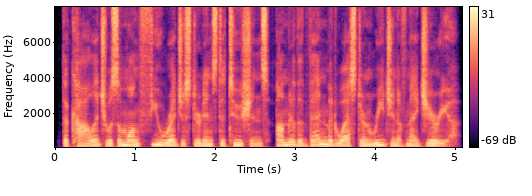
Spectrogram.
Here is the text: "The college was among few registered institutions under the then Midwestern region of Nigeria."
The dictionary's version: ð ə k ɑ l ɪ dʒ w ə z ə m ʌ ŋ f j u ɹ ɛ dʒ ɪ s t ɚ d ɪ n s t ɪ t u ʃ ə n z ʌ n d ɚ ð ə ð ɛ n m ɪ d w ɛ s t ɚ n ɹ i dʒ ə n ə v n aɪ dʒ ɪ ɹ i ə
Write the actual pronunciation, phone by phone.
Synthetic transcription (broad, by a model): ð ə k ɑ l ɪ dʒ w ə z ə m ʌ ŋ f j u ɹ ɛ dʒ ɪ s t ɚ d ɪ n s t ɪ t u ʃ ə n z ʌ n d ɚ ð ə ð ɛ n m ɪ d w ɛ s t ɚ n ɹ i dʒ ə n ə v n aɪ dʒ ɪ ɹ i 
